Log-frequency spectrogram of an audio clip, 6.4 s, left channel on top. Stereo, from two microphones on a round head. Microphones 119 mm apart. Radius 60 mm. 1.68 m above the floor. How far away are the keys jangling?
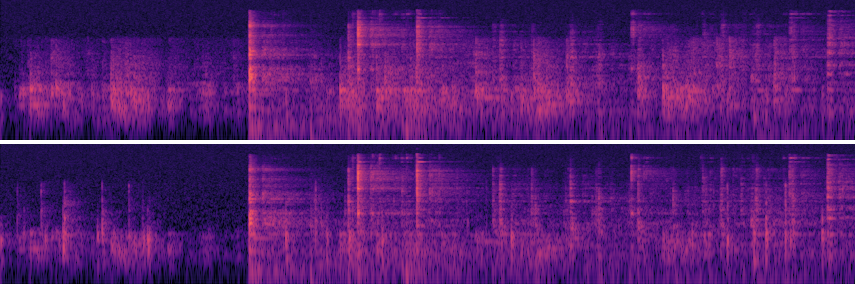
About 0.7 m.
